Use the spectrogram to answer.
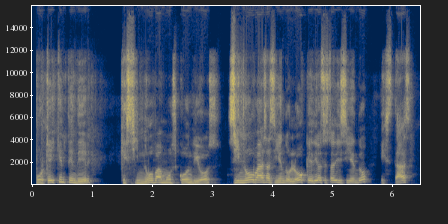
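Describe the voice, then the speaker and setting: A man's voice: on the high side, moderate pace, mellow, breathy edge. A man teaching the Bible conversationally, asking rhetorical questions and tagging lines with "¿verdad?". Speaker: preacher.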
